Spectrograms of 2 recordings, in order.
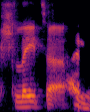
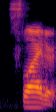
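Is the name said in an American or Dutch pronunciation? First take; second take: Dutch; American. First: The name is said with a Dutch pronunciation. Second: The name is said with an American pronunciation.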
